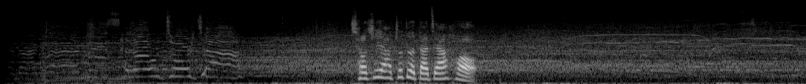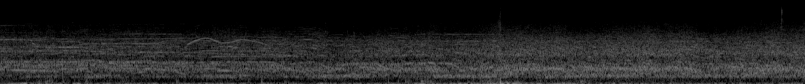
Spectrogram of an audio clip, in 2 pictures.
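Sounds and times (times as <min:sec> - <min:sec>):
crowd chanting at rally: 0:01.3 - 0:16.0
speech: 0:03.6 - 0:04.9.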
